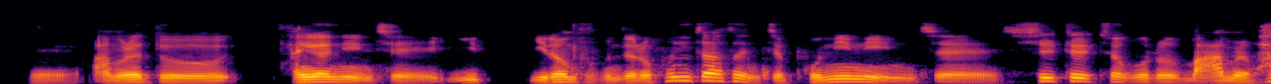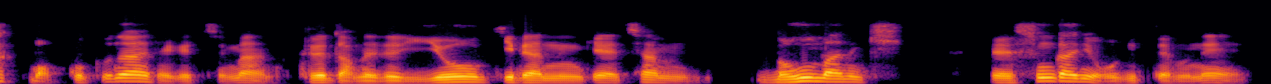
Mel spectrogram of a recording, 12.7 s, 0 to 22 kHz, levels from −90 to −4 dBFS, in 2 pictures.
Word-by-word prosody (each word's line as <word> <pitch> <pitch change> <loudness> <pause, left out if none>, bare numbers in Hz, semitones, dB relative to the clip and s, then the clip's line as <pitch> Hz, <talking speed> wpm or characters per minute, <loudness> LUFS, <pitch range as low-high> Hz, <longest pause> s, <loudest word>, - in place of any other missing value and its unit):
네. 75 -3 -10
아무래도 105 +1 +1 0.3
당연히 120 +1 +4
인제 75 -5 -5
입 115 0 -6 0.2
이런 115 +2 +3
부분들을 100 +1 -3
혼자서 175 -3 +2
인제 - - -5
본인이 130 +4 +1
인제 75 -1 -4
실질적으로 130 - -2
마음을 100 +3 0
확 - - -8
먹고 - - -4
끊어야 150 0 +4
되겠지만 - - -4
그래도 105 - +3
아무래도 90 +1 +1
유혹이라는 105 0 +3
게 95 - 0
참 100 -6 -3 0.3
너무 120 +8 +5
많은 130 -6 +3
기 - - -12 0.5
예 100 - +3
순간이 160 +3 +3
오기 80 - -3
때문에 - - -3
110 Hz, 345 characters per minute, -23 LUFS, 95-130 Hz, 0.5 s, 너무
